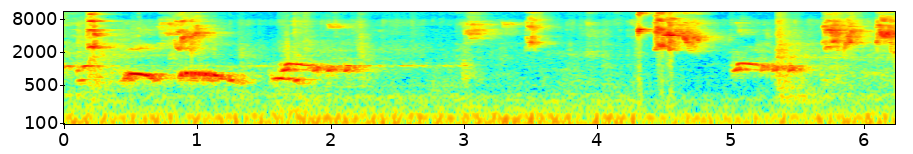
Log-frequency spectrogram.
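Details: Zebra dove (perkutut) from Tuban with a 'Kristal' voice: soft, low, mellow cooing notes in short rolling phrases that pause and resume, with high sharp chirps and twitters from other small birds throughout and a low steady background hum.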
